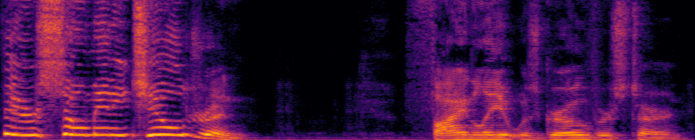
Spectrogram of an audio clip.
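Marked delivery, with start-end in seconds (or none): 0.0-1.9 high, loud, amazed monster voice; Grover to himself. A narrator's reading. Grover amazed at the children, high and loud. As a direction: gasp it out up high. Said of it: "Grover said to himself".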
